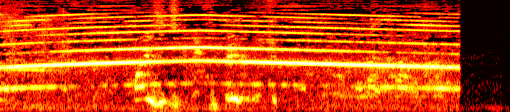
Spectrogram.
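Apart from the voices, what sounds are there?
fire truck siren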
